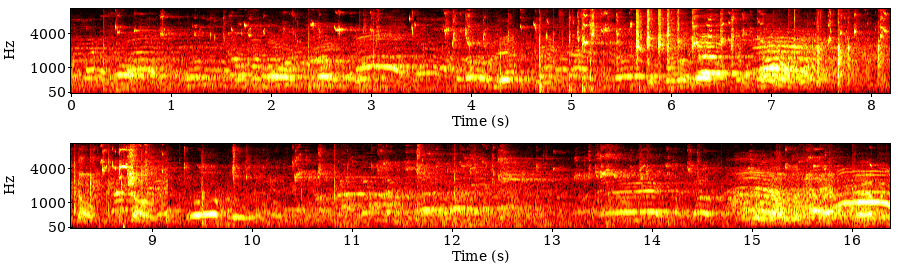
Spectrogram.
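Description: Live basketball play on an indoor hardwood court: the ball bouncing on the floor as it is dribbled, with sharp sneaker squeaks and players' voices.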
